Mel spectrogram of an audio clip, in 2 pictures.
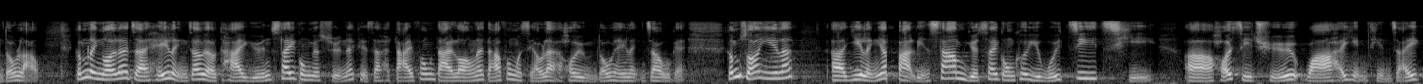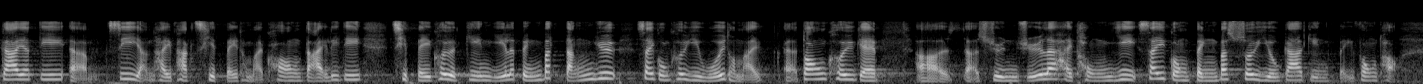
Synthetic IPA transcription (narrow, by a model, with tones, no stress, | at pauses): t̪o˨˥wla̰ː˨˩w | kɐ˨˥mlɪ˨ŋːɔː˨˧jlɛː˥t͡sɐ˨whɐ˨jɦe˨˥jlɪ˨˩ŋt͡sɐ˥wjɐ˨wt̪ʰaː˧jjyː˨˥nsɐ˥jkʊ˧ŋkɛː˧syː˨˩nlɛː˥kʰe˨˩jsɐ˨t̚hɐ˨˩jt̪aː˨jfʊ˥ŋt̪aː˨jlɔː˨˧ŋlɛː˥t̪aː˨˥fʊ˥ŋkɛː˧si˨hɐ̰˨wlɛ˥hɐ˨˩jhɵ˧ɥm̩˨˩t̪o˨˥whe˨˥jlɪ˨˩ŋt͡sɐ˥wkɛ̰˧ | kɐ˨˥msɔː˨˥jiː˨˧lɛ˥ | ɛː˨˧jiː˨lɪ˨˩ŋjɐ˥t̚paː˧t̚lḭː˨˩nsaː˥mjyː˨t̚sɐ˥jkʊ˧ŋkʰɵ˥ɥjiː˨˧wuː˨˥jt͡siː˥t͡sʰḭː˨˩ | ʔɐː˨˩hɔː˨˥jsiː˨˧t͡ʃʰyː˨˥waː˨˩ɦɐ˨˥jjiː˨˩mt̪ʰiː˨˩nt͡sɐ̰˨˥jkaː˥jɐ˥t̚t̪iː˥ʔːsiː˥jɐ̰˨˩nhɐ˨jpʰaː˧k̚t͡sʰiː˧t̚pe˨jt̪ʰʊ˨˩ma̰ː˨˩jkʰɔː˧ŋt̪aː˨jniː˥t̪iː˥t͡sʰiː˧t̚pe˨jkʰɵ˥ɥkɛː˧kiː˧njiː˨˧lɛː˥pɪ˨ŋpɐ˥t̚t̪ɐ˨˥ŋjyː˥sɐ˥jkʊ˧ŋkʰɵ˥ɥjiː˧wuː˨˥jt̪ʰʊ˨˩ŋma̰ː˨˩j | ɛ˨t̪ɔː˥ŋkʰɵ˥ɥkɛː˧ | ʔɐ̰ː˨˩ʔɛ̰ː˨syː˨nt͡ʃyː˨˥lɛː˥hɐ˨jt̪ʰʊ˨˩ŋjiː˧sɐ˥jkʊ˧ŋpɪ˨˩ŋpɐ˥t̚sɵ˥ɥjiː˧wkaː˥kiː˨npḛ˨jfʊ˥ŋt̪ʰɔ̰ː˨˩ŋ̚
